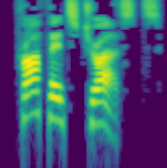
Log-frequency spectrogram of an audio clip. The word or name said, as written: PROFITS TRUSTS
